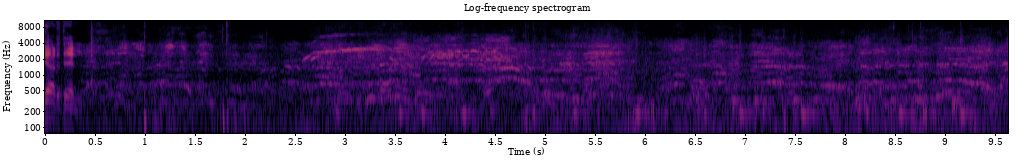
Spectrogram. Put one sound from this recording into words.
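A sparse crowd murmurs in an open stadium.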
